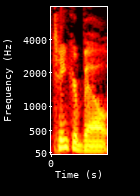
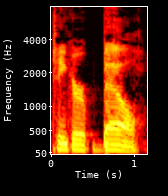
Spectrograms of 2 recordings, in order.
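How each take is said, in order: First: The name is run together as one word. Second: The name is split into two separate words. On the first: The speaker calls it right. "It's not two words. It's always been one word" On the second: The speaker calls it wrong.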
